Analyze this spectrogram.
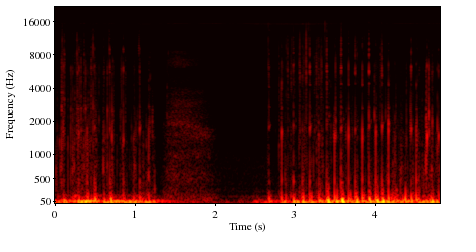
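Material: Silicone.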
